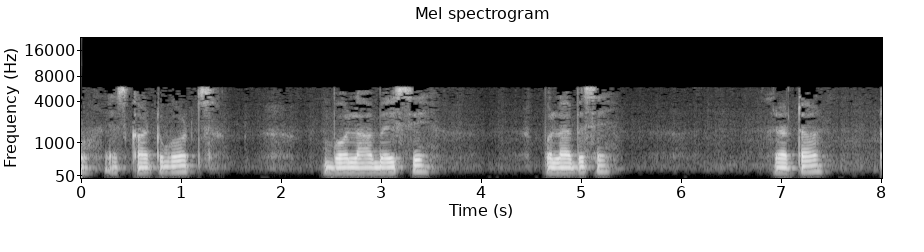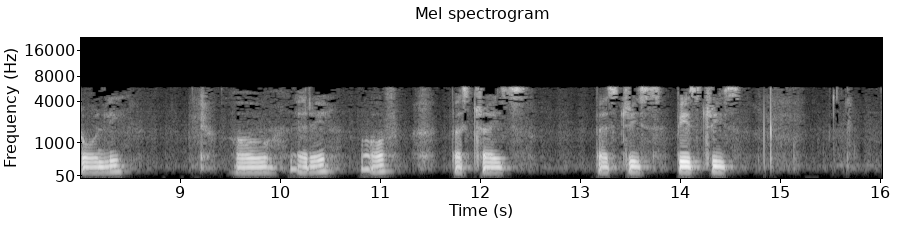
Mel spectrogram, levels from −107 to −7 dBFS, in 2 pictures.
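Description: Throughout the speech, MP3 compression at a very low bitrate, likely around 24 kbps, strips everything above 5.9 kHz and leaves a watery, swirling tone with metallic chirps on s sounds. A spectrogram shows a hard ceiling at 5.9 kHz and patchy, flickering gaps below it.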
